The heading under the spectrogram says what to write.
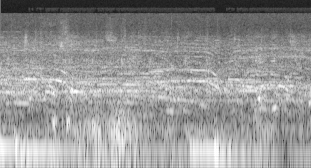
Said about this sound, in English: The Rebel faithful cheer on the young men.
